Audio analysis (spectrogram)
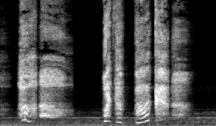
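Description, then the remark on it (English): A woman gasps sharply, followed by a run of short, breathy, shaky inhalations, fairly loud with no words spoken. “She looked towards the window, a gasp caught in her throat.”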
